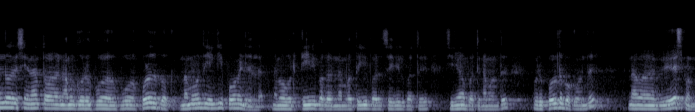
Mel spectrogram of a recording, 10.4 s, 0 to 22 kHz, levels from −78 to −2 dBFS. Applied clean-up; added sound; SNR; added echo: none; none; none; none.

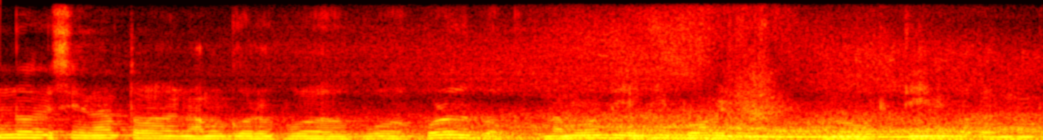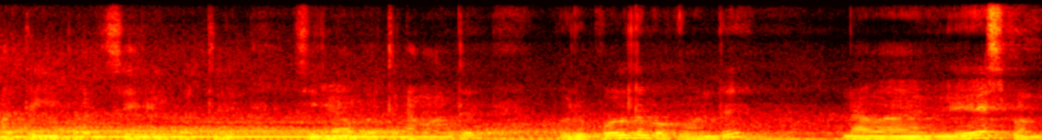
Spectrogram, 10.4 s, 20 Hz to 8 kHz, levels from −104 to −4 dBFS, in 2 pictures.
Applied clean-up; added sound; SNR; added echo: none; Car passing by; 4 dB; reverberation time 0.8 s.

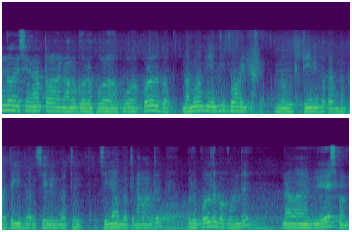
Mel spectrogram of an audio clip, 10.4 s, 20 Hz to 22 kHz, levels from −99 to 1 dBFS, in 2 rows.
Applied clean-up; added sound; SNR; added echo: neural separator model SepFormer DNS4.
